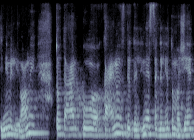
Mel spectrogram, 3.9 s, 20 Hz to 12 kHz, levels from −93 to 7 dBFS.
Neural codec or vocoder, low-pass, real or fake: none; 10.8 kHz; real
